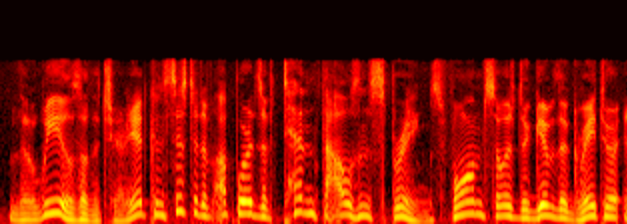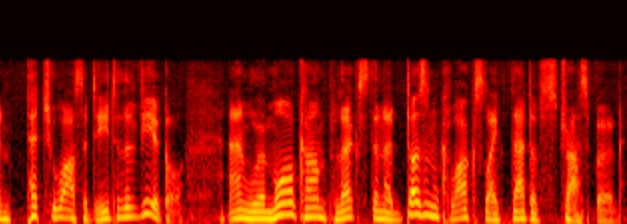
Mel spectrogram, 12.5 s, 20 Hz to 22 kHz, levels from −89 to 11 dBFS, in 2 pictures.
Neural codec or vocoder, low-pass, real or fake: codec, 16 kHz, 6 kbps, DAC; 7.2 kHz; fake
